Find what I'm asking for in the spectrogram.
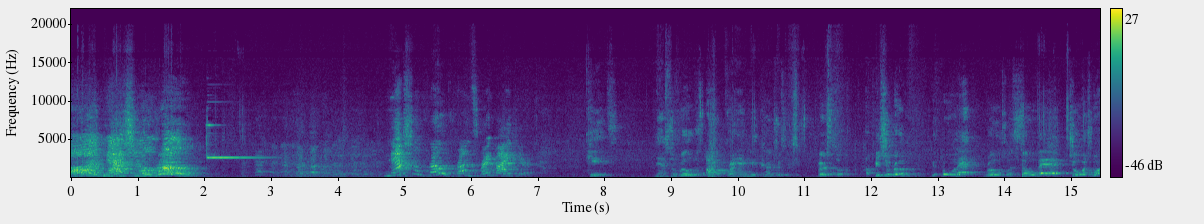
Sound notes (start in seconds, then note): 2.0 bell dings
